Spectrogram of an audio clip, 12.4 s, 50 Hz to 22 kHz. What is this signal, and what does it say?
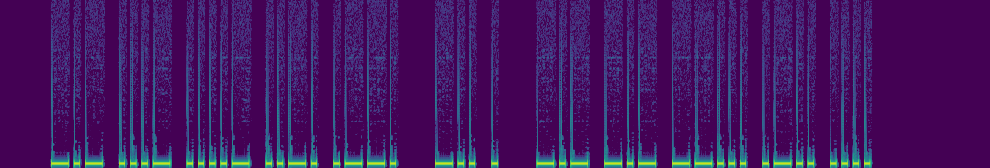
Morse code, heard as a keyed tone, about 17 wpm, 700 Hz. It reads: KV4FP DE KK7LH
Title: USA Callsign DE Callsign - 5 Characters - 17wpm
